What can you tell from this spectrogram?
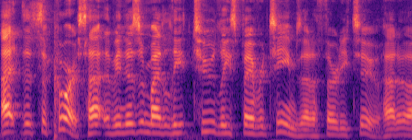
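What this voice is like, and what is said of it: Usual voice. Nothing is said of it.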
